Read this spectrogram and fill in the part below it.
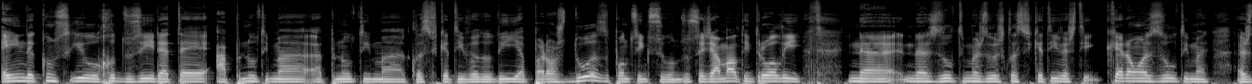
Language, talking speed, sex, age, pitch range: Portuguese, 135 wpm, male, 20-39, 115-135 Hz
